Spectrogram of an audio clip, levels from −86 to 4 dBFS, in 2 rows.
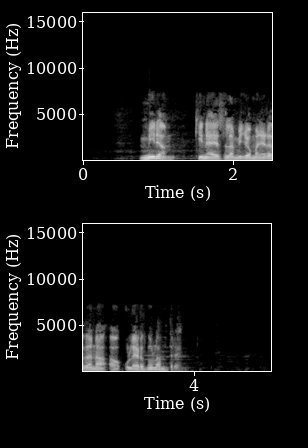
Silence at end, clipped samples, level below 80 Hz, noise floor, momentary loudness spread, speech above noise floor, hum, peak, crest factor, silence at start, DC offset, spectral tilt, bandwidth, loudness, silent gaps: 1.2 s; under 0.1%; -60 dBFS; -73 dBFS; 19 LU; 56 dB; none; 0 dBFS; 20 dB; 0.75 s; under 0.1%; -6.5 dB/octave; 7.4 kHz; -17 LUFS; none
